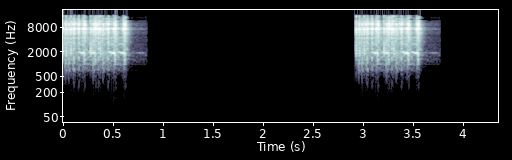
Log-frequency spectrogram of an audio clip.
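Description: Camera-shutter sound effect: a rapid burst of clicks lasting under a second, heard twice, about three seconds apart.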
